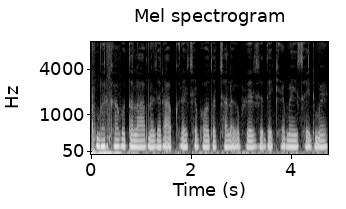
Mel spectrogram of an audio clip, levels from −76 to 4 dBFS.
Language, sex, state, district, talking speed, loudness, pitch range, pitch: Maithili, male, Bihar, Katihar, 200 wpm, -14 LUFS, 125-135 Hz, 130 Hz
